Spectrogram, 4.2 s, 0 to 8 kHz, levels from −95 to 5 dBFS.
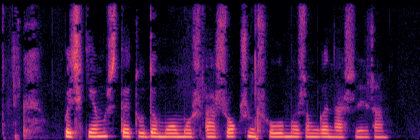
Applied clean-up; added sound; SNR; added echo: none; none; none; none.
